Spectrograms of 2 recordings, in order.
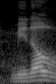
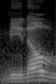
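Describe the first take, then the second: The two takes are said the same way.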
